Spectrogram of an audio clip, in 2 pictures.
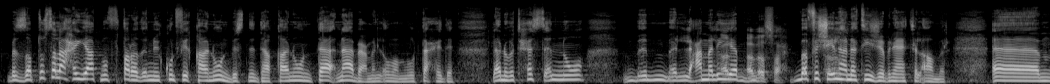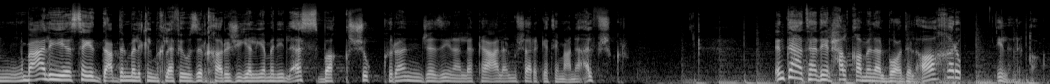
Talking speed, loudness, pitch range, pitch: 145 wpm, -22 LUFS, 150-215 Hz, 175 Hz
